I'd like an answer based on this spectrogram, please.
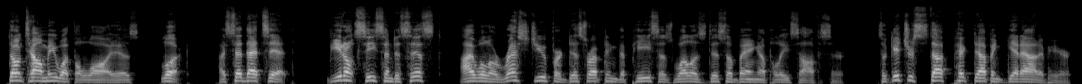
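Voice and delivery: stern officer. Acted. Police officer ordering the preacher out, loud and stern. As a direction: lay down the law, no arguing. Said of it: "the officer enforces".

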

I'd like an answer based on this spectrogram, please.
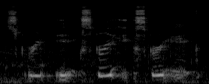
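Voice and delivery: high breathy squeak noises; whispered squeaks. Acted. Reader making the tired crank squeak. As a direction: squeak like a straining pulley.

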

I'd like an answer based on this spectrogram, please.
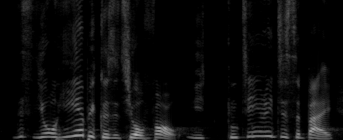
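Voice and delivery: ordinary talk, nothing marked

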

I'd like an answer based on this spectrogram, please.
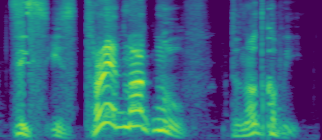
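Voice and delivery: ordinary delivery

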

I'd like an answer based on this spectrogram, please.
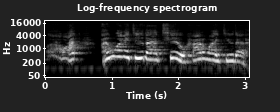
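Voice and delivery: high-pitched wowed onlooker; imitated eager admirer. Voicing people around contagious celebration, eagerly impressed. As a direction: lift it up with keen wanting.

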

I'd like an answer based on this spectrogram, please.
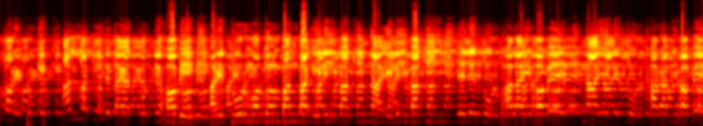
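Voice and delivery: loud, fiery sermon rebuttal; preaching at full force. Acted. Preacher rebuking the guardian before the crowd, fiery and loud. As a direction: thunder the answer at the excuse.

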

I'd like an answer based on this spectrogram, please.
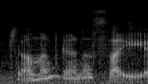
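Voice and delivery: very soft, high little echo; playful hush. Pretend. Vlogger playfully echoing herself to viewers, hushed high voice. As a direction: repeat it tiny and high, barely audible.

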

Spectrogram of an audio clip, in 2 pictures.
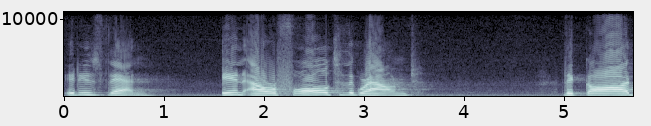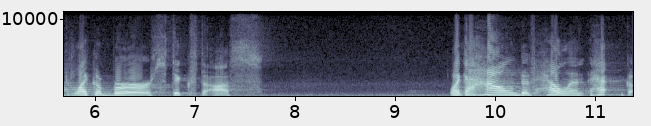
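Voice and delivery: ordinary delivery

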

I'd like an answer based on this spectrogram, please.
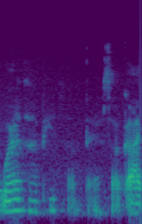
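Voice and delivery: a soft airy whisper of the line. Shown as a demonstration. Teacher repeating the song line to students in a hush. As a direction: breathe "Where the bee sucks, there suck I" almost silently. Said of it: "how many, um, syllables there are".

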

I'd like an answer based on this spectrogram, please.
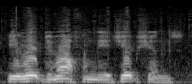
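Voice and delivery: ordinary delivery

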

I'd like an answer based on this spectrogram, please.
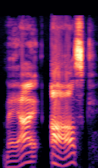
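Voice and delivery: slow, loud, pompous demand; ponderous, bridling formality; stuffy. A narrator's reading. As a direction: ask it stuffily, offended. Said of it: "he said stuffily".

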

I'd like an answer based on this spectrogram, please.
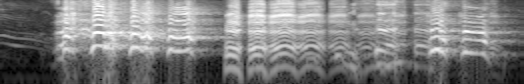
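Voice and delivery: loud, high burst of real laughter. Real, not acted. Friend laughing loudly at a clueless enemy soldier.

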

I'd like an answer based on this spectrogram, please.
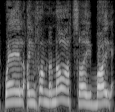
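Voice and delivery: a hint of a drawn-out northside Cork local; norrie. Norrie answering a question put to him, lightly voiced. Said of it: "they'll respond with".

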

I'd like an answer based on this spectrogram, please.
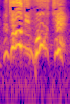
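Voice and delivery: high, loud angry outburst; real shout of outrage; furious yelling. Real, not acted. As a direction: explode at the officer, high and loud. Shouting match with police officer.

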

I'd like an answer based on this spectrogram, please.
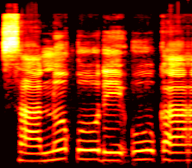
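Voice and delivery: সানুকরিউকা slow, every syllable clear; slow recitation. Shown as a demonstration. Teacher demonstrating the word, slow. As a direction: say সানুকরিউকা slowly. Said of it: "কিভাবে পড়ব?".

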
